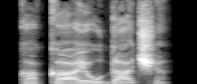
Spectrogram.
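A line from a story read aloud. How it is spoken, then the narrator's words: Drawled. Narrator (Russian): протянул идущий рядом со мной Кер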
